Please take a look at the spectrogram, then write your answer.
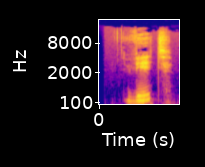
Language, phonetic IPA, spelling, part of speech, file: Russian, [vʲetʲ], ведь, interjection / conjunction, Ru-ведь.ogg
- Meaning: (interjection) 1. after all 2. indeed, surely 3. why, well 4. then, you know, you see 5. isn’t it?; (conjunction) as, because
